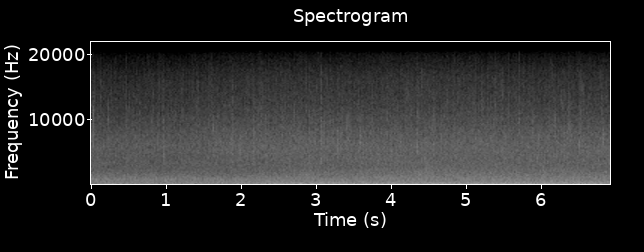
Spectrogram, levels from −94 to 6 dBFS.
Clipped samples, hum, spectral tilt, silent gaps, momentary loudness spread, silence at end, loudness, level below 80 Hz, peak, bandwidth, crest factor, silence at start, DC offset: under 0.1%; none; -3.5 dB/octave; none; 4 LU; 0 s; -37 LUFS; -52 dBFS; -24 dBFS; over 20 kHz; 14 dB; 0 s; under 0.1%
